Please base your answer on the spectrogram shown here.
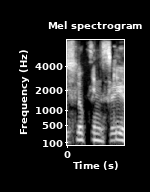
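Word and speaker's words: Slukynsky: Mais dans les buts, entre autres, on voit Trey Augustine, Hilbrand et j'ai de la misère à prononcer. Slukinski. Slukinski.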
